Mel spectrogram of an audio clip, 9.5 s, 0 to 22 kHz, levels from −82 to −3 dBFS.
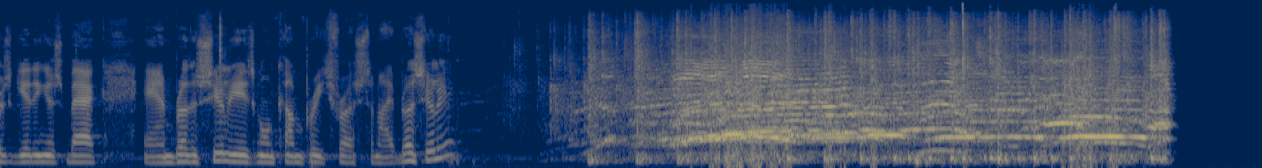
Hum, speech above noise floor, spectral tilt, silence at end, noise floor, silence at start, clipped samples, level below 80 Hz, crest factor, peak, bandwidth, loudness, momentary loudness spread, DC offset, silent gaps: none; 34 dB; -1.5 dB/octave; 0.65 s; -75 dBFS; 0 s; under 0.1%; -62 dBFS; 28 dB; -2 dBFS; over 20 kHz; -28 LUFS; 18 LU; under 0.1%; none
